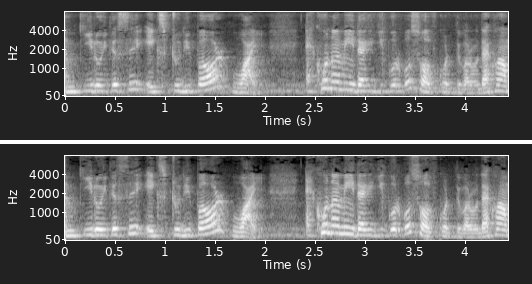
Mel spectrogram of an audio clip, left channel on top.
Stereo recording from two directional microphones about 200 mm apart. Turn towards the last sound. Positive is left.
turn(degrees=-30)  # may be behind; listen again after turning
